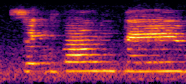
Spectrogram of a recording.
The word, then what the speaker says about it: सीदन्ते: सीदन्ते मम गात्राणि मुखं च परिशुष्यति वेपथुश्च शरीरे रोमहर्षं च जायते।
